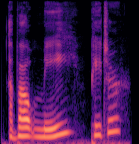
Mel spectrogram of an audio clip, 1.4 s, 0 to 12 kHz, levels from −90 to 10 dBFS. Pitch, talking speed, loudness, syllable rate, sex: 200 Hz, 130 wpm, -17 LUFS, 4.7 syllables/s, male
